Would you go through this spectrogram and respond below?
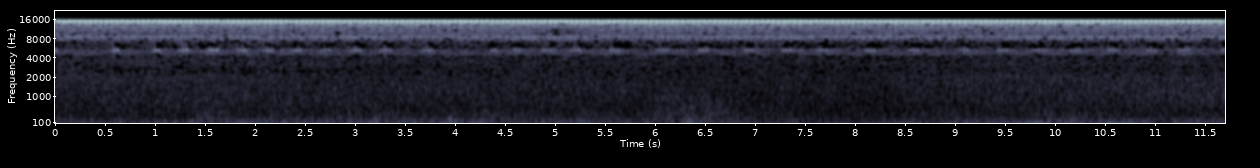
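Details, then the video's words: A golden wheat field in summer with crickets pulsing rhythmically at high pitch for the whole stretch, while a light breeze adds a steady low roar. "Countryside/cricket sounds"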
